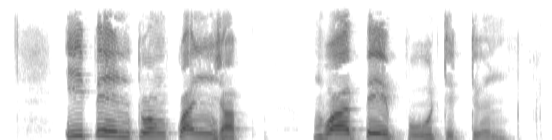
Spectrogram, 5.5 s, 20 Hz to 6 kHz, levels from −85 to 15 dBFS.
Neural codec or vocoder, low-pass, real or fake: none; 5.4 kHz; real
